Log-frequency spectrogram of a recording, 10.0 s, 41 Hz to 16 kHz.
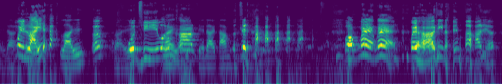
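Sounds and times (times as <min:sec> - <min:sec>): man speaking: 0:00.0 - 0:05.2, 0:06.8 - 0:10.0.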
